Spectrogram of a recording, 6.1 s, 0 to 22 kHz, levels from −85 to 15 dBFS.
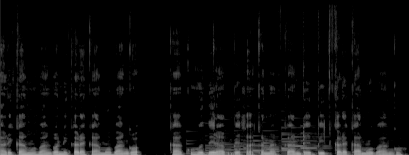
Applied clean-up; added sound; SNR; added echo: none; Ringtone; 20 dB; none.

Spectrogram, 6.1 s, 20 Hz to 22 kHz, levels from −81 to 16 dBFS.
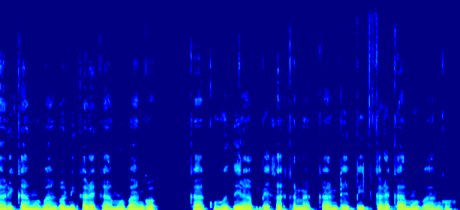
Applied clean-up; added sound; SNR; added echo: none; none; none; none.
